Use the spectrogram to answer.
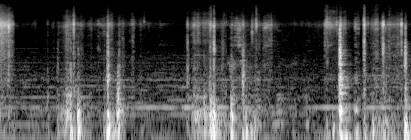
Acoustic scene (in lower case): kitchen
